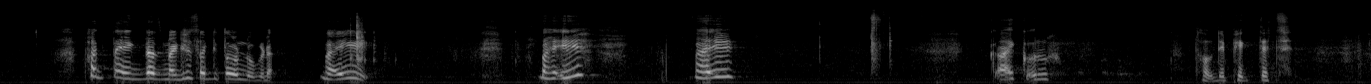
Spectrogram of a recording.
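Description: An elderly woman speaks nearby with emotion.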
